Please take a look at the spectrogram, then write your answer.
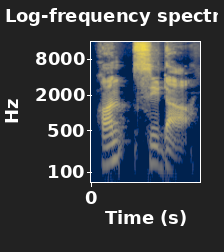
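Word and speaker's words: consider: কিন্তু আইবিতে ডারটা হবে না এজন্য একটু দীর্ঘ উচ্চারণ করব বলব খনসিডা বিবেচনা করা কনসিডারেবল যথেষ্ট গুরুত্বপূর্ণ কনসিডারেবলি যথেষ্ট পরিমাণে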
